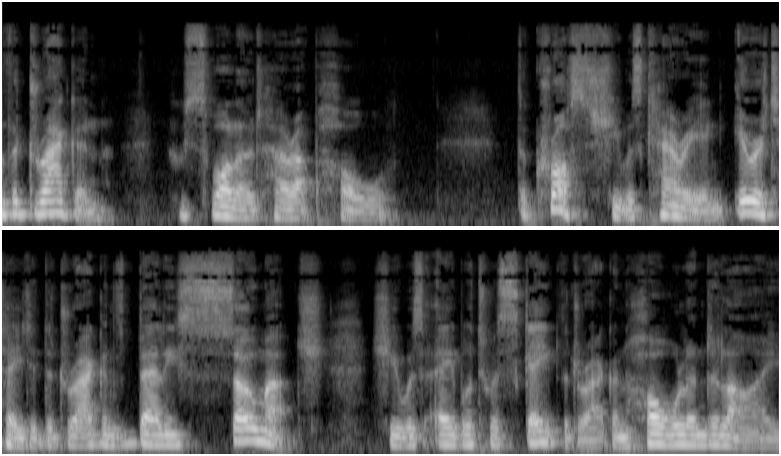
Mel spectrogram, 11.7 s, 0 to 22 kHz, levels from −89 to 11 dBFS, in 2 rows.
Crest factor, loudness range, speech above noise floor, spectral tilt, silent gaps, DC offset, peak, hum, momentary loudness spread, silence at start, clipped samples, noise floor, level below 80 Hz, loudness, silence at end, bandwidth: 20 dB; 5 LU; 39 dB; -6 dB/octave; none; under 0.1%; 0 dBFS; none; 14 LU; 0 s; under 0.1%; -58 dBFS; -54 dBFS; -19 LUFS; 0 s; 15.5 kHz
